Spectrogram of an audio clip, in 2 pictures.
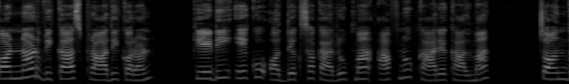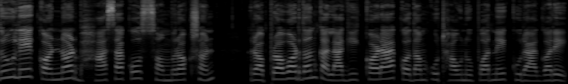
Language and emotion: Nepali, neutral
